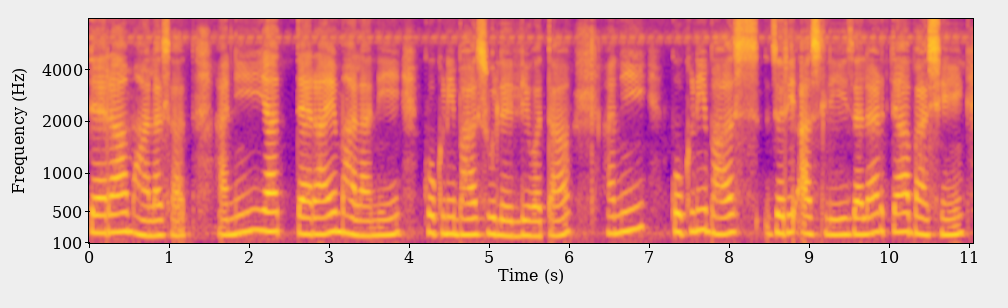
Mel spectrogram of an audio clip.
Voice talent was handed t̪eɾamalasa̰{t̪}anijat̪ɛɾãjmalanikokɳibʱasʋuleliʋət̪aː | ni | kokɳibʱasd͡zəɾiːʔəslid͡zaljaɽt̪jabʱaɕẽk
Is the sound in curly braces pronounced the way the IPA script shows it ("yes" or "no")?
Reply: yes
